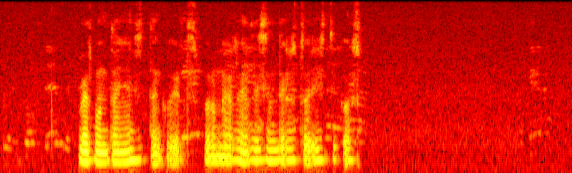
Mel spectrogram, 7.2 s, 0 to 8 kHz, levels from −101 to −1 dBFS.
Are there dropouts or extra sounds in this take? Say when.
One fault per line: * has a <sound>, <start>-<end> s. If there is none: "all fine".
all fine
